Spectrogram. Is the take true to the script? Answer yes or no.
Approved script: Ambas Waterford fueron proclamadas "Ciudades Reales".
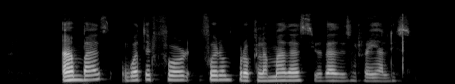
yes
